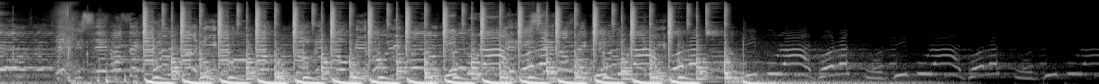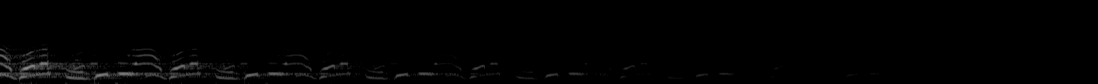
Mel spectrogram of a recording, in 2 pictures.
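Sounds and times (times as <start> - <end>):
Bhojpuri DJ remix music: 0.0 - 8.8.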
